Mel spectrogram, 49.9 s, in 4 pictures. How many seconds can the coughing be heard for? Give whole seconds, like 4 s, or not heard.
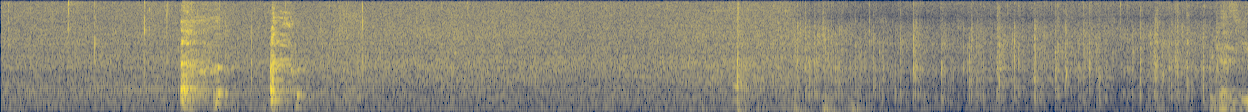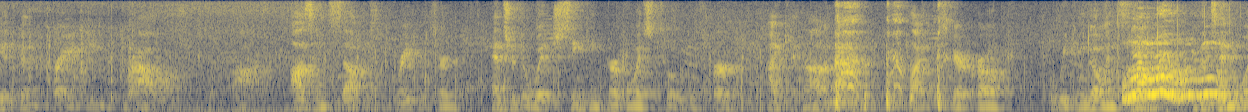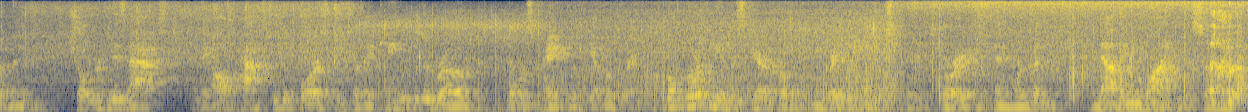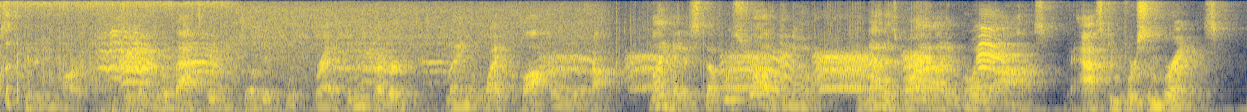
4 s.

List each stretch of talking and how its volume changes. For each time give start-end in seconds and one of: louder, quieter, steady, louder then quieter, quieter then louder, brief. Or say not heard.
11.4-49.6 louder.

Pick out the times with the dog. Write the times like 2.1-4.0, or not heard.
23.7-24.8.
